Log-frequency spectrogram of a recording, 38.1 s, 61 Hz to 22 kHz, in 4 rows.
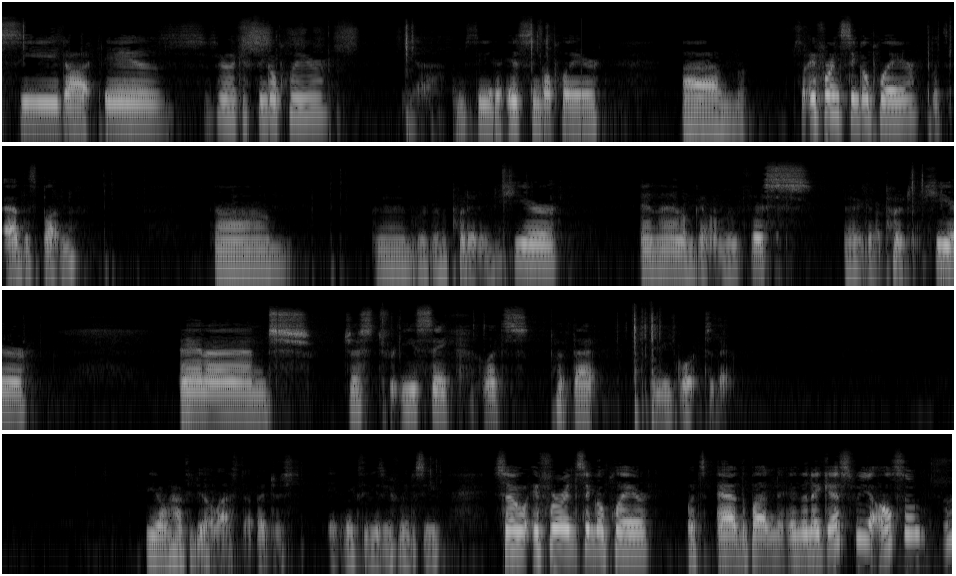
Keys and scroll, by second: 9.0 ctrl+x, 10.4 ctrl+v, 12.6 ctrl+x, 14.6 ctrl+v, 17.1 ctrl+x, 18.7 ctrl+v, 22.6 ctrl+x, 25.9 ctrl+v.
